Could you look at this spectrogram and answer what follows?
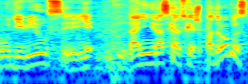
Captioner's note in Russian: none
